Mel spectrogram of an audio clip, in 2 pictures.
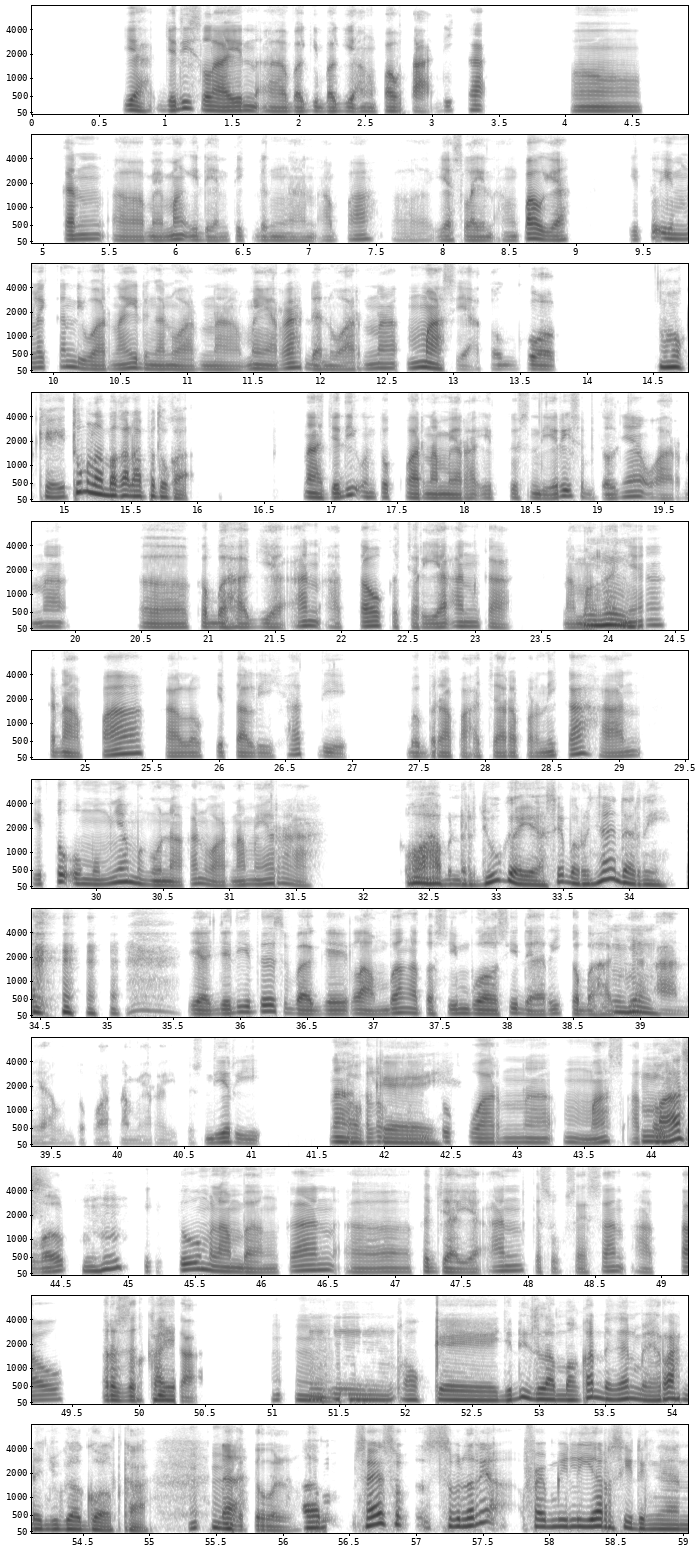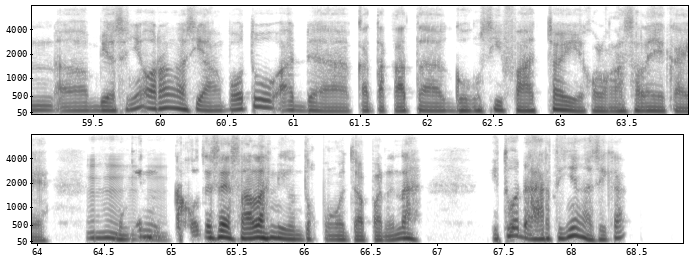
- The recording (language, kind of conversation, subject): Indonesian, podcast, Ceritakan tradisi keluarga apa yang diwariskan dari generasi ke generasi dalam keluargamu?
- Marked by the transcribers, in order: in English: "gold"; tapping; chuckle; in English: "gold"; in English: "gold"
